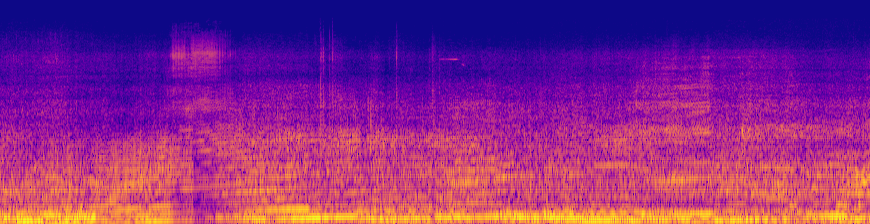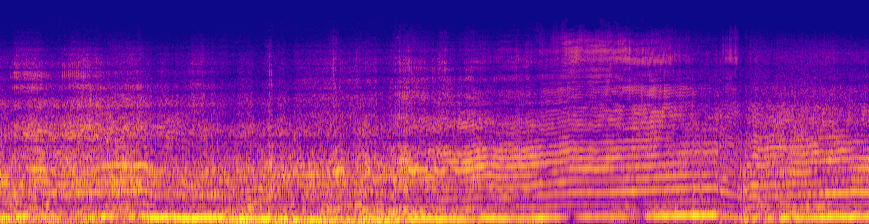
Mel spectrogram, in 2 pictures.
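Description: Race car engine at hard throttle on a slalom run, its pitch rising and falling several times as the driver accelerates and lifts between the gates.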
